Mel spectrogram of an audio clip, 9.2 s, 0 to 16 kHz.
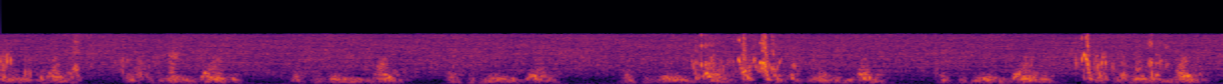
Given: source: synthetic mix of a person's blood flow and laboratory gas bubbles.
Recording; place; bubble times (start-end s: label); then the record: Doppler ultrasound of blood flow; precordium
0.00-0.12 s: bubbles
0.16-0.37 s: bubbles
0.49-0.62 s: bubbles
0.89-1.37 s: bubbles
5.17-5.99 s: bubbles
6.12-6.20 s: bubbles
8.04-8.78 s: bubbles
From the record:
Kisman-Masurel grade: 333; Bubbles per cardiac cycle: rolling drumbeat, 9 or more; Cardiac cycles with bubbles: 50 to 99%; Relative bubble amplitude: loud (0.450 to 0.775); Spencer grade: 3 (all of the cardiac periods contain showers or single bubble signals, but not dominating or overriding the cardiac motion signals); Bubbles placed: only in the low amplitude regions of the cardiac cycle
